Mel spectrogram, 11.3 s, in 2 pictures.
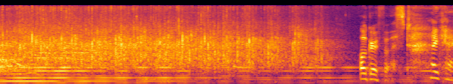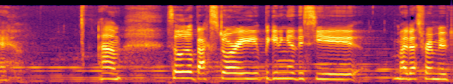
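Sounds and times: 
audience applause: 0:00.0 - 0:04.4
speech: 0:04.6 - 0:06.0, 0:06.9 - 0:11.3.

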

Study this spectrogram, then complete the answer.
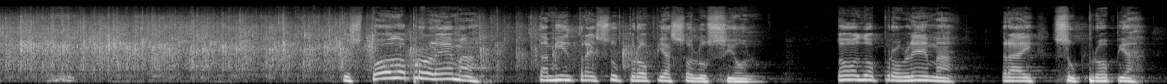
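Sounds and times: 
audience applause: 0:00.0 - 0:07.5
speech: 0:03.4 - 0:07.7, 0:08.4 - 0:11.5.

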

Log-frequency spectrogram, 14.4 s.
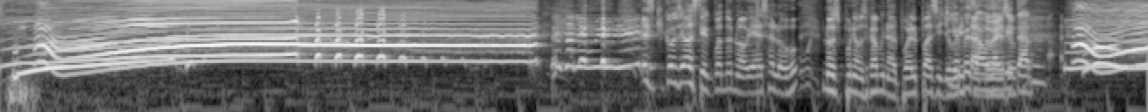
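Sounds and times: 
voice imitating an air-raid siren: 0:00.0 - 0:04.2, 0:13.3 - 0:14.3
speech: 0:00.1 - 0:00.5, 0:08.6 - 0:14.1
laughter: 0:03.5 - 0:08.3.

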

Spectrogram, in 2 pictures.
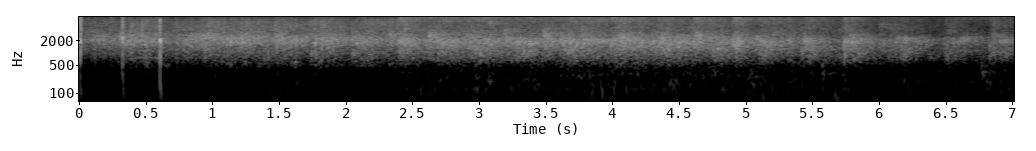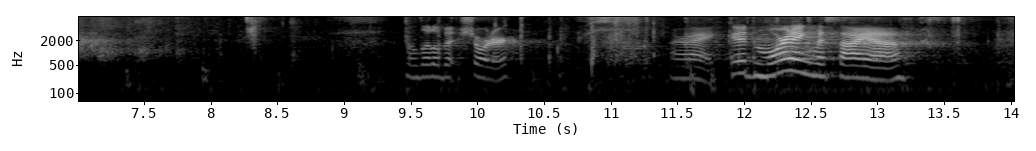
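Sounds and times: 
audience applauding to welcome speakers: 0:00.0 - 0:08.0
speech: 0:09.6 - 0:13.4.

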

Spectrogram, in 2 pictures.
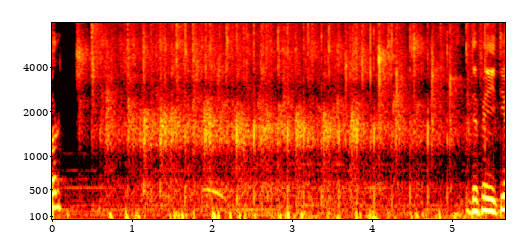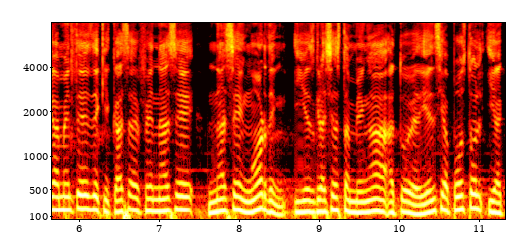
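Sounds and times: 
speech: 0:00.0 - 0:00.3, 0:05.2 - 0:11.3
strong applause: 0:00.3 - 0:06.2.

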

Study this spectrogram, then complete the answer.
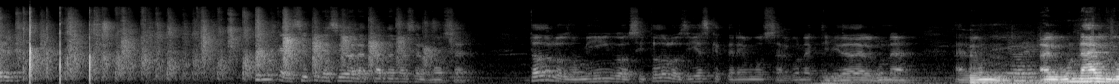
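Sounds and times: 
audience applause: 0:00.0 - 0:04.4
speech: 0:03.0 - 0:11.1.

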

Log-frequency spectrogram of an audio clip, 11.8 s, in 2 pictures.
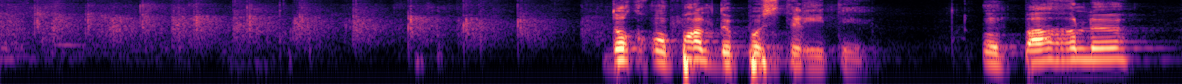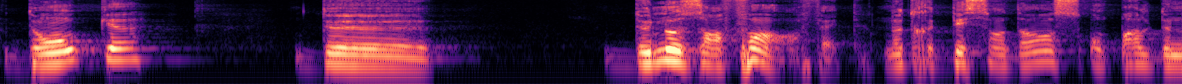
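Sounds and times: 
audience applause: 0:00.0 - 0:03.6
speech: 0:03.0 - 0:06.7, 0:07.4 - 0:08.2, 0:09.0 - 0:11.8.

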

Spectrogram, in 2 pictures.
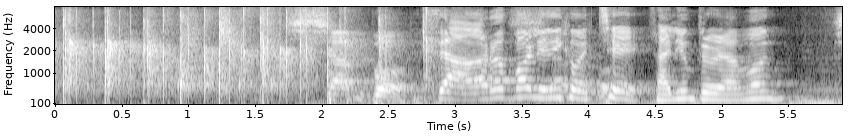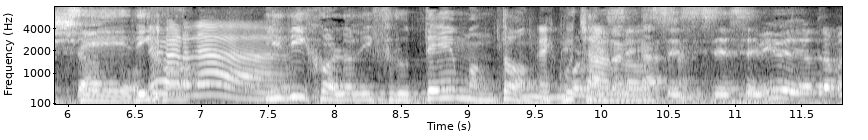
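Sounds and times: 
applause: 0:00.0 - 0:03.0
speech: 0:02.1 - 0:11.8.

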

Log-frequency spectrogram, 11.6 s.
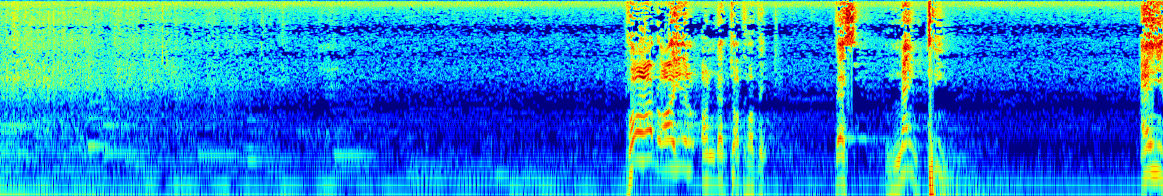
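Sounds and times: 
audience clapping: 0:00.0 - 0:03.4
speech: 0:06.3 - 0:09.6, 0:11.4 - 0:11.6.

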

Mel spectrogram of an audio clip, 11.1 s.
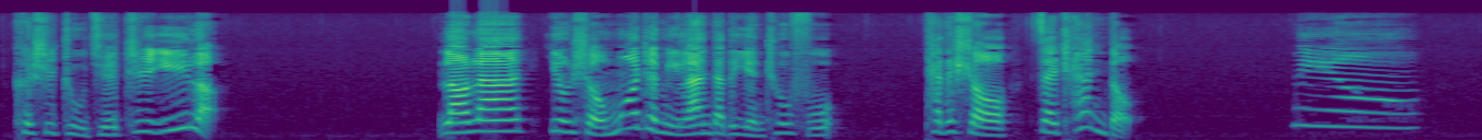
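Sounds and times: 
speech: 0:00.2 - 0:01.7, 0:03.3 - 0:06.3, 0:06.9 - 0:08.6, 0:09.7 - 0:10.4
person imitating a cat meow: 0:09.7 - 0:10.7.

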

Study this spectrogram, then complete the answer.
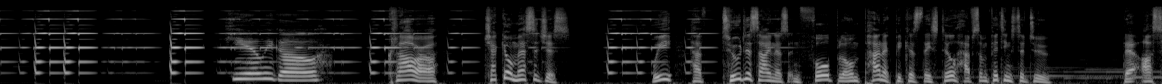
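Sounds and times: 
phone ringing: 0:00.0 - 0:08.0
speech: 0:02.3 - 0:05.8, 0:06.5 - 0:10.6, 0:11.2 - 0:11.6.

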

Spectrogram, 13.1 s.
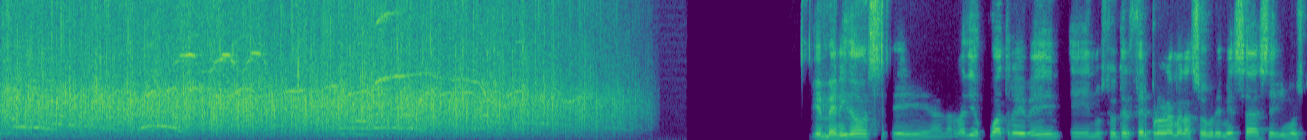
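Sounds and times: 
audience applause: 0:00.0 - 0:06.6
speech: 0:08.1 - 0:13.0.

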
